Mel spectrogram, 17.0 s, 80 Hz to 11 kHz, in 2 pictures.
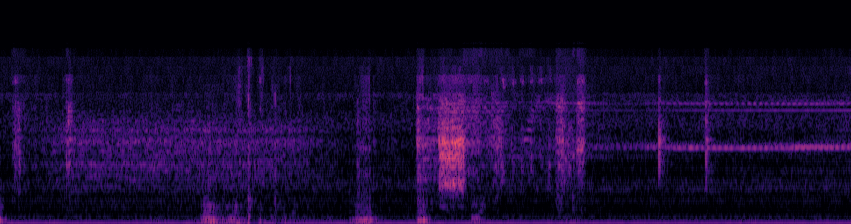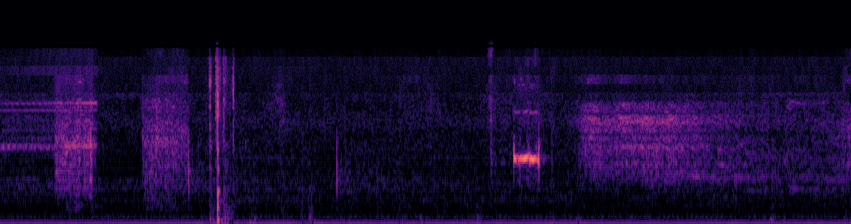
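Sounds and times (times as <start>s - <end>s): steady high tone: 0.0s - 9.6s
low electrical hum: 0.0s - 17.0s.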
